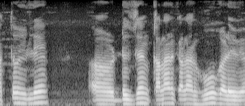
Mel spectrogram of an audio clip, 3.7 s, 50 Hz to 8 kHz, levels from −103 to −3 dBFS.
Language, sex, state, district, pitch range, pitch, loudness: Kannada, male, Karnataka, Koppal, 115-140 Hz, 125 Hz, -17 LUFS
